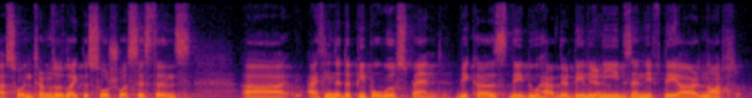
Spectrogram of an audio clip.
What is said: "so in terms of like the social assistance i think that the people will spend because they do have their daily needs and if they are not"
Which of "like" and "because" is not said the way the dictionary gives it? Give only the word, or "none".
none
